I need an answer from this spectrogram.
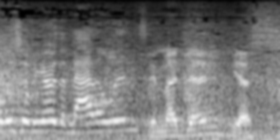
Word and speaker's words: madeleine: The madeleines?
